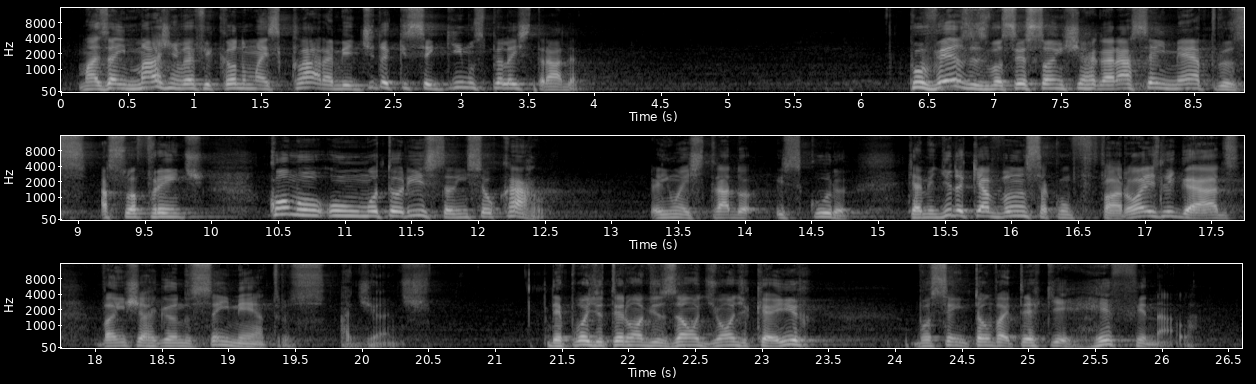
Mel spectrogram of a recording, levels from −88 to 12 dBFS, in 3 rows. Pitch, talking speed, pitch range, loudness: 170 Hz, 140 wpm, 145-190 Hz, -27 LUFS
